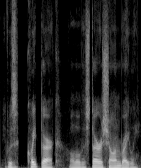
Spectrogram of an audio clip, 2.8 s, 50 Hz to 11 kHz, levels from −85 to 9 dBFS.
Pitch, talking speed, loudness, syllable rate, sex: 115 Hz, 190 wpm, -17 LUFS, 5.4 syllables/s, male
